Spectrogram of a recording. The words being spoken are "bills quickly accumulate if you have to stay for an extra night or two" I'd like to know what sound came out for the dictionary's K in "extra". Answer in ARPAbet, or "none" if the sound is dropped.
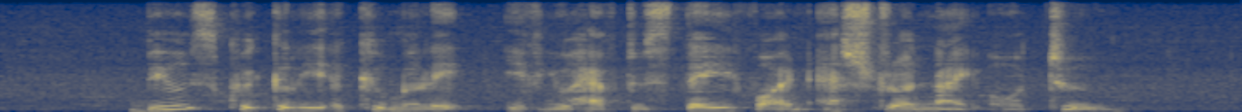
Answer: none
